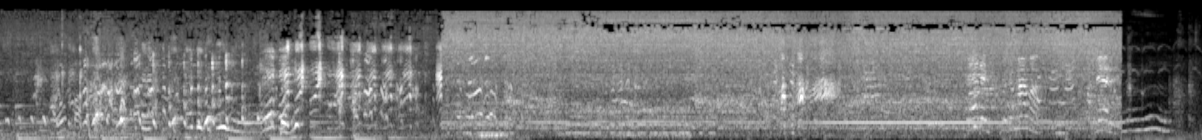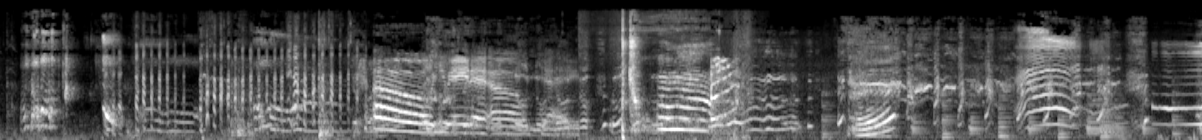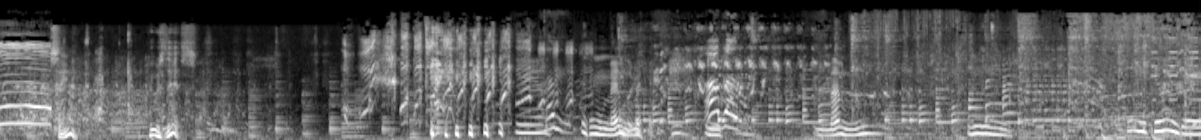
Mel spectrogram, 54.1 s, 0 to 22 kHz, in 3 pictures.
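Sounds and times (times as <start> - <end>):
baby laughing: 0.2 - 7.8, 11.6 - 13.2, 16.8 - 23.6, 31.6 - 38.2, 41.2 - 54.0
baby giggling: 18.3 - 23.5, 41.2 - 45.1, 45.7 - 49.3.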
